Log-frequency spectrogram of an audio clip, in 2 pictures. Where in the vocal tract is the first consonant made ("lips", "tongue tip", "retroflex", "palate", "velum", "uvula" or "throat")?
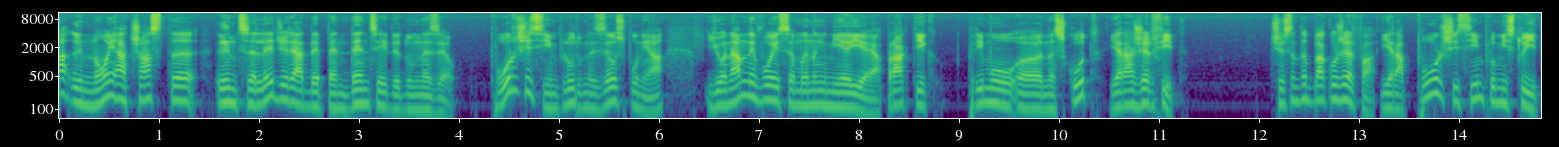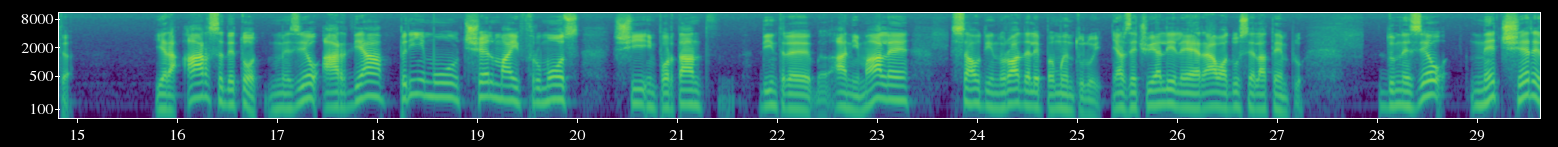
tongue tip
